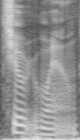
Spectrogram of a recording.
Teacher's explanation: children この時も D はちょっと弱いので children D がないように聞こえるはずです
